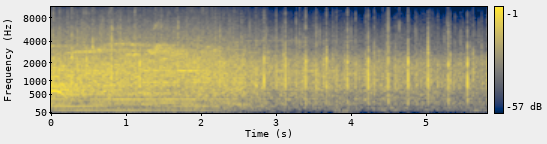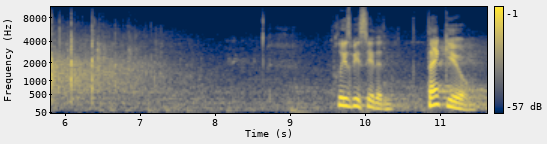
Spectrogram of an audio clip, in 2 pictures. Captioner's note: applause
